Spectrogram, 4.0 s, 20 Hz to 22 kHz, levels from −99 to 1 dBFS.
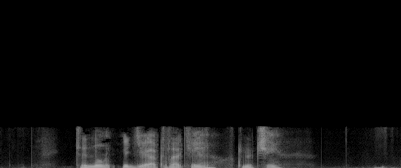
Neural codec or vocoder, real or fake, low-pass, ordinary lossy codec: codec, 16 kHz, 1 kbps, FreqCodec, larger model; fake; 5.4 kHz; MP3, 32 kbps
